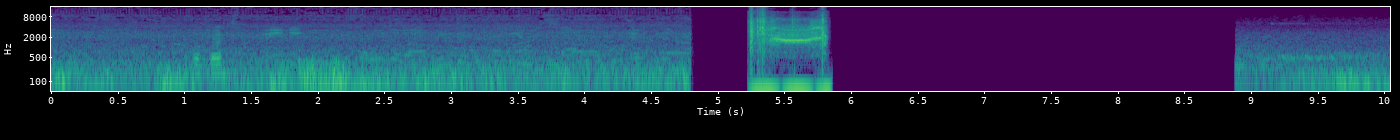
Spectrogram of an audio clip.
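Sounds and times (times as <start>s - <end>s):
outdoor background noise: 0.0s - 5.9s, 8.9s - 10.0s
camera shutter: 5.2s - 5.9s.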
